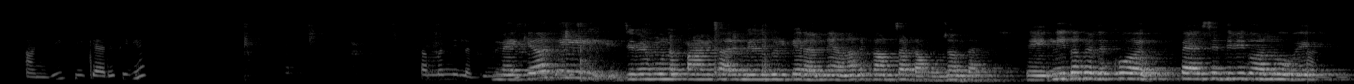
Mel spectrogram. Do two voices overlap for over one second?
Yes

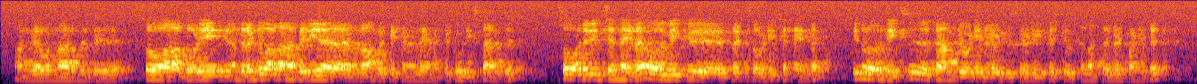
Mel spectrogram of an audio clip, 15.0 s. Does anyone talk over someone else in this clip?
No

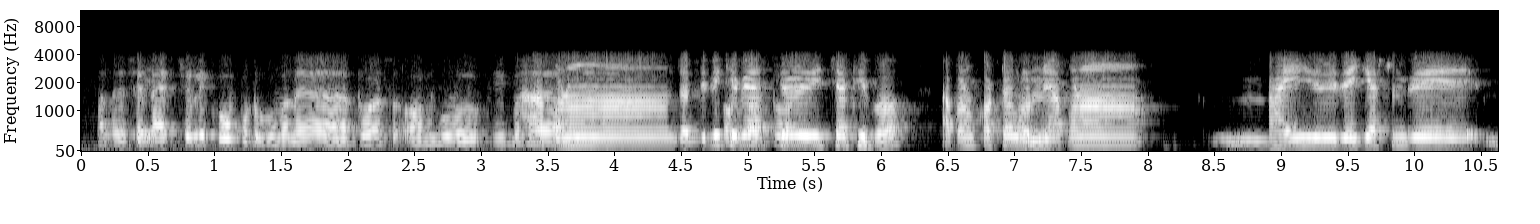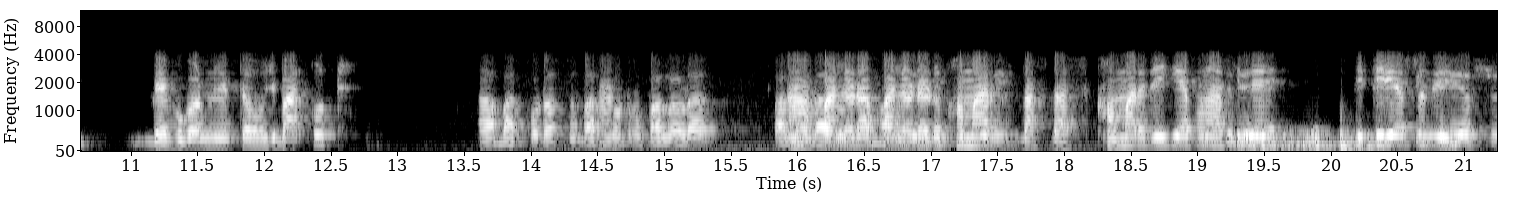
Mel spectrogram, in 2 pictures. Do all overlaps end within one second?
No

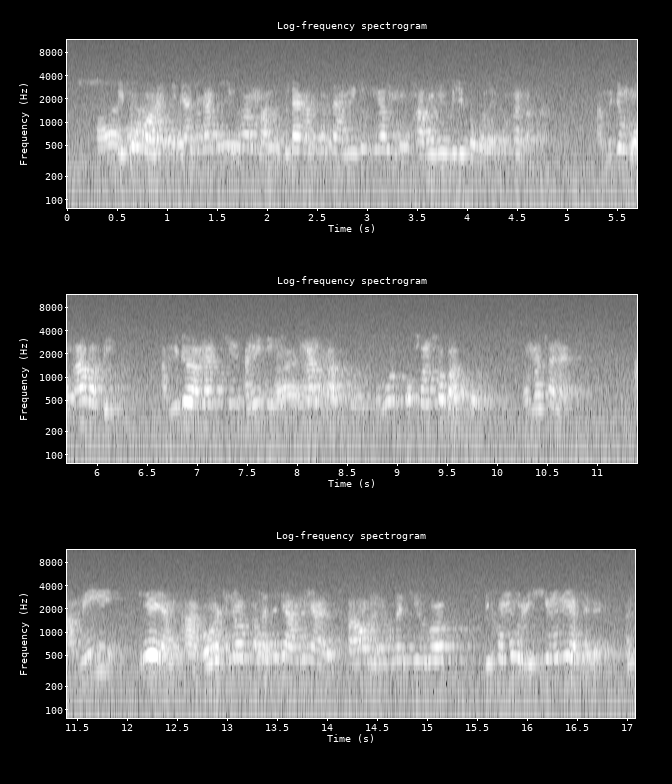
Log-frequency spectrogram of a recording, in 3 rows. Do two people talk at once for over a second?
Yes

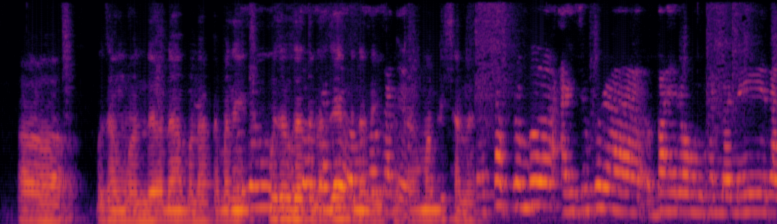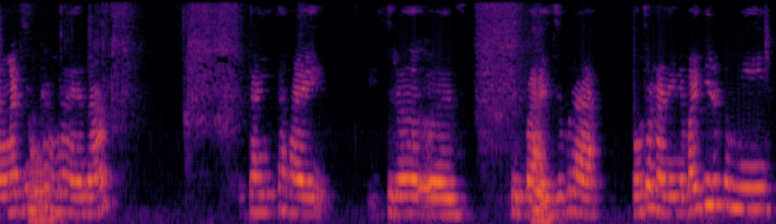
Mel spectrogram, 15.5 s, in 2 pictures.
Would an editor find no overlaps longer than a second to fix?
No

